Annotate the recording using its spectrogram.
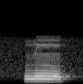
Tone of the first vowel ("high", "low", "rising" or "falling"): low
